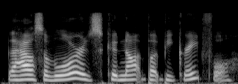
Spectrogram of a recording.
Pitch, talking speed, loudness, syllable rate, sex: 215 Hz, 225 wpm, -17 LUFS, 5.4 syllables/s, female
